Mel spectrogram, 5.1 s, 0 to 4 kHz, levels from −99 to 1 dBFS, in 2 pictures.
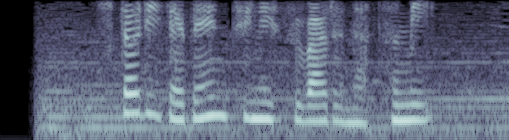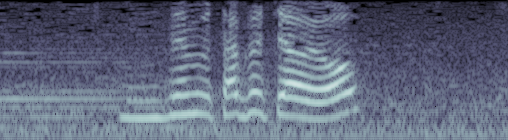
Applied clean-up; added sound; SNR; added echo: none; none; none; none.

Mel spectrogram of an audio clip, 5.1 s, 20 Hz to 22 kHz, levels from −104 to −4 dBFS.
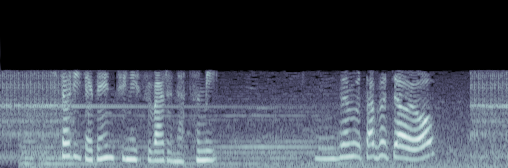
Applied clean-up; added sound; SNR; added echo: none; Telephone; 16 dB; none.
